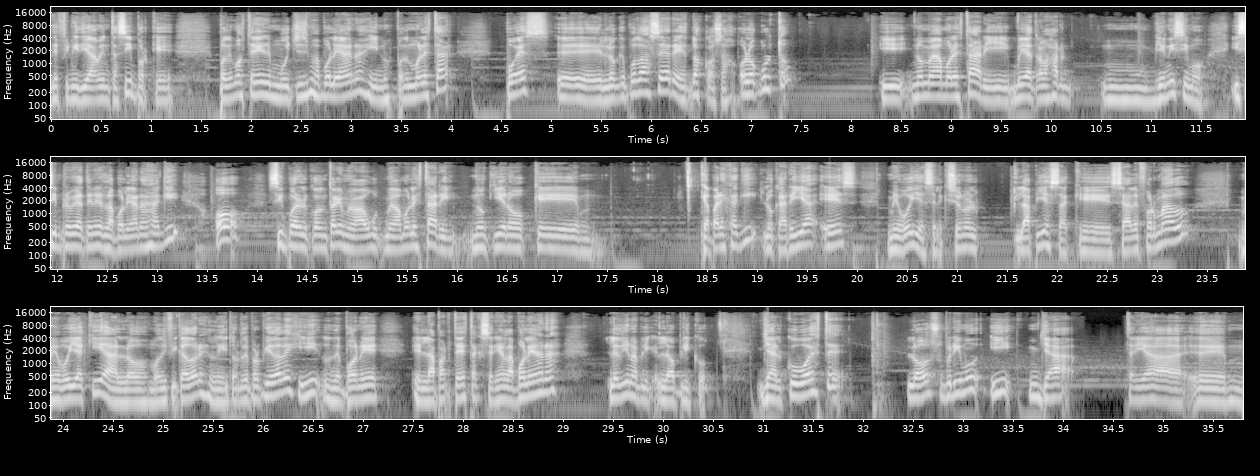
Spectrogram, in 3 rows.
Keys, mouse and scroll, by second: 7.5 click, 8.3-9.9 middle drag, 9.9 scroll up 1, 10.4 middle click, 11.1-13.6 scroll down 2, 13.6 scroll down 3, 13.6-14.9 middle drag, 14.9 click, 15.7 click, 16.5-16.8 scroll up 2, 16.8-18.9 middle drag, 18.9-24.1 right drag, 24.1-27.1 drag, 29.1-30.8 drag, 30.8-32.1 right drag, 33.0 scroll up 2, 33.3-35.8 middle drag.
